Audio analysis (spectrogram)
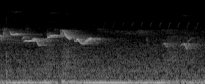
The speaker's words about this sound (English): Warbling vireos.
